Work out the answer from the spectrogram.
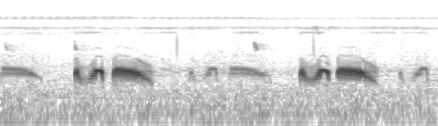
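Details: Spotted dove luring song intended to provoke rival doves into calling; gentle falling coo, then a loud rapid double coo and a long downslurred coo, phrase repeated twice with soft short coos between, faint steady hiss.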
